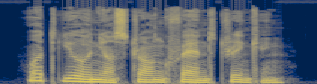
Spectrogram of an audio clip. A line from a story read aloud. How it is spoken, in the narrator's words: she said softly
